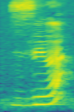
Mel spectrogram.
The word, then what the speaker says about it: dứa: Dứa is pineapple. It's a raising tone.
